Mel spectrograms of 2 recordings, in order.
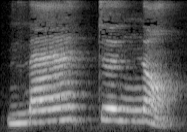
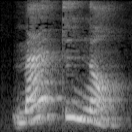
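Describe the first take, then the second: First: "Maintenant" stretched out slowly; slow syllables. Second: Said in the usual way. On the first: Shown as a demonstration. Teacher repeating for learners, "Maintenant" slowly by syllable. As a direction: draw out each syllable of "Maintenant".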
